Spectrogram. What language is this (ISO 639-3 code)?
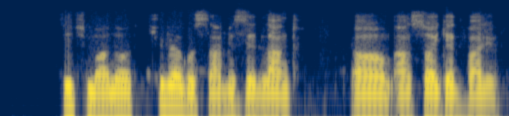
pcm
